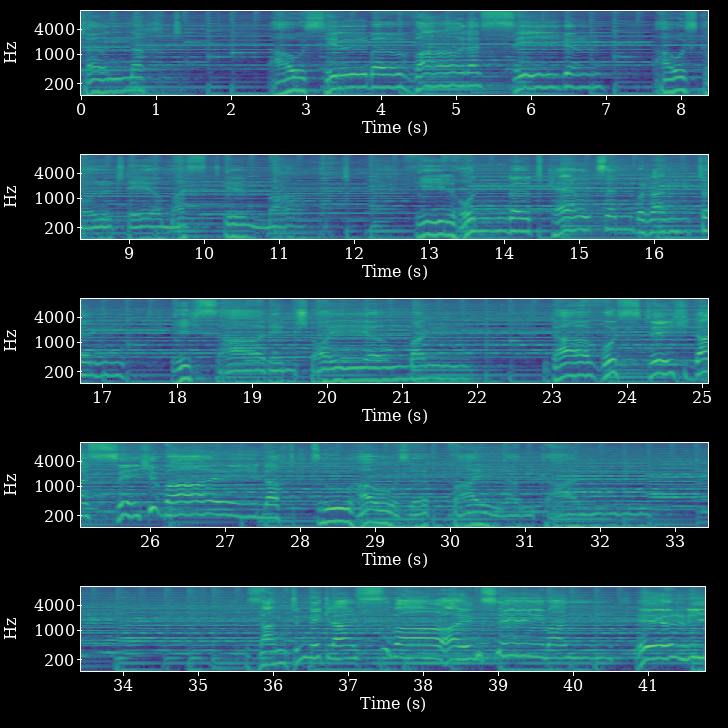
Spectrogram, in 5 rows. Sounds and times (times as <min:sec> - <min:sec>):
Male singing: 0:00.0 - 0:01.4, 0:02.6 - 0:07.1, 0:07.7 - 0:12.0, 0:12.7 - 0:22.1, 0:22.9 - 0:32.7, 0:35.6 - 0:41.7
Music: 0:00.0 - 0:41.7.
